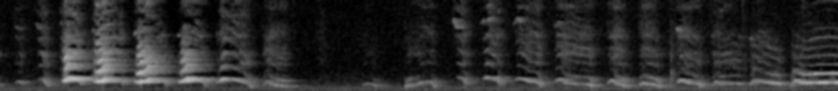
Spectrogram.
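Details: A small dog of about five pounds, heard in the morning indoors, gives high wavering yips and whimpering howls, a loud burst first, then a pause and a run of short falling cries rising again at the end.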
